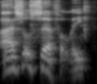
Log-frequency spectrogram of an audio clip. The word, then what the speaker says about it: isocephaly: So isocephaly, it's pronounced like this, Eyesohsef, isocephaly.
